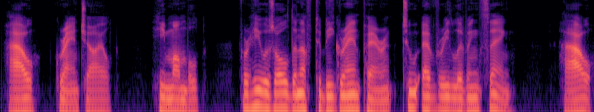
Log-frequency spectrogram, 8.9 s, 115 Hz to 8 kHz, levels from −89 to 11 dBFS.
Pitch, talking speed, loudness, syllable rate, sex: 100 Hz, 115 wpm, -22 LUFS, 3.9 syllables/s, male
